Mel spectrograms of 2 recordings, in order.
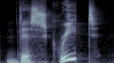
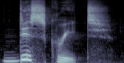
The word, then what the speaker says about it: discreet: You can emphasize either syllable, discreet or discreet.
